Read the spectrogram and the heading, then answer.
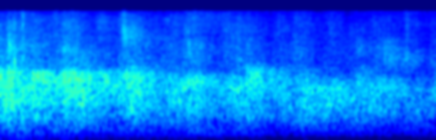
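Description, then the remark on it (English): A crowd applauds steadily for the actors who performed a morning reading of the Garden of Eden story, many hands clapping at once in a dense, continuous patter that holds an even loudness throughout without a break. “I got a round of applause for our actors this morning.”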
